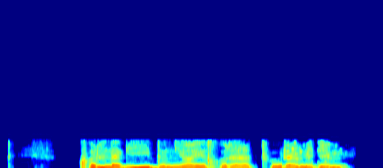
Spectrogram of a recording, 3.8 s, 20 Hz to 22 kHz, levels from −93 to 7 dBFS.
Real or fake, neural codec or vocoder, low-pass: real; none; 3.6 kHz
